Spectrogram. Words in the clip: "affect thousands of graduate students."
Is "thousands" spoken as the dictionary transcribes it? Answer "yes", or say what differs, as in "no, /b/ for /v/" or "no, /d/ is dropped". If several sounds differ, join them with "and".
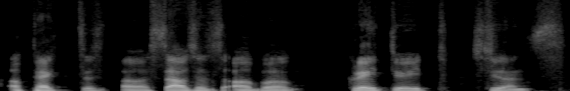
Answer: no, /s/ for /θ/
